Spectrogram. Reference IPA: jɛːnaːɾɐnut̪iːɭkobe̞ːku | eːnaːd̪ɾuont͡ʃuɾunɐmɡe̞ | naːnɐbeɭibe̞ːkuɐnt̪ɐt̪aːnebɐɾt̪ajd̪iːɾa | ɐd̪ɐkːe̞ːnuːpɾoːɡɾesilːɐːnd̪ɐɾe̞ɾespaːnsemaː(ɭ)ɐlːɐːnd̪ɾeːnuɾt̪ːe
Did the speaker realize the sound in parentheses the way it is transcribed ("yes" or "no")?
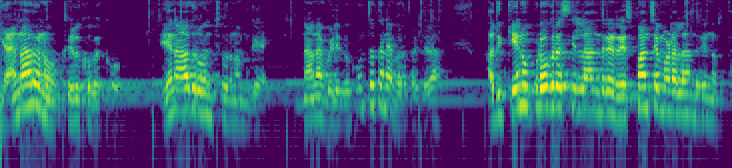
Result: no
